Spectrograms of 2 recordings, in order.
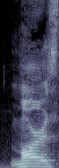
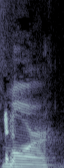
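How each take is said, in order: First: The name ends with a z sound. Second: The name ends without any s sound. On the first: "Mars the planet" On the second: "or just Mar, like I've marred my shoe"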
